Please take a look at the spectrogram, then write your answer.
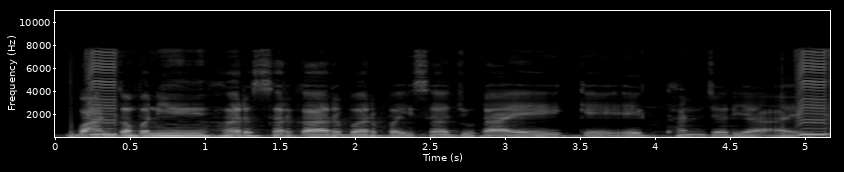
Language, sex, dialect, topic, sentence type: Chhattisgarhi, male, Central, banking, statement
